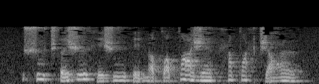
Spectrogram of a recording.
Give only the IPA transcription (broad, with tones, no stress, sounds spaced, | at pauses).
ʃ u˦ t͡ʃʼ ə̰˦ ʒ ø˦ x ḛ˨ ʃ uː˨ ʔ ḛ˨ ŋ ə̰˨ tˤ ḛ˦ tˤ ɛː˦˨ ʒ ɛː˨ θ x ɛ˦ tˤ œ˦ x t͡ʃ ə̰˨ ʕ œ˦˨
